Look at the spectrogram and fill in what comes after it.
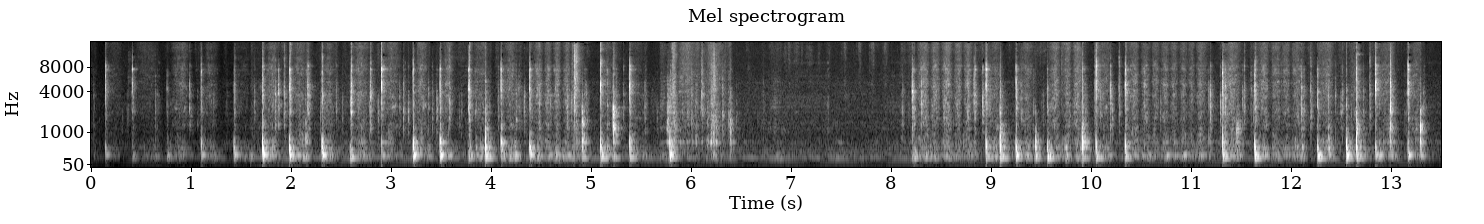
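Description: Wooden rolling pin rolling out dough on a silicone baking mat: repeated rubbing and knocking strokes as the pin runs back and forth. The strokes stop for about a second and a half around the middle, then start again.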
